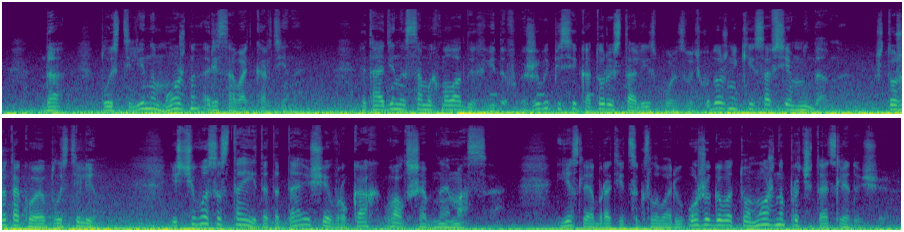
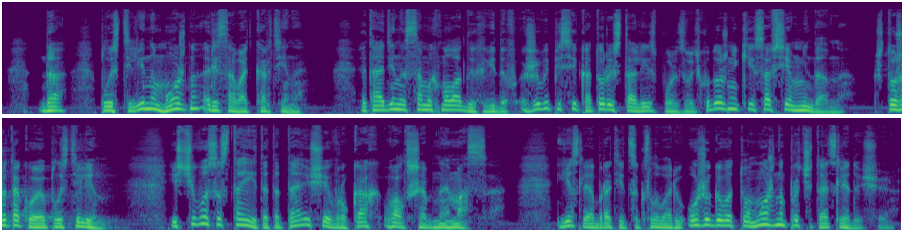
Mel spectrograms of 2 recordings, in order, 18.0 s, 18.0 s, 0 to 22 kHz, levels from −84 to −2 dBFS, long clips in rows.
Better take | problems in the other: second | low rumble; noticeable; throughout; 10 dB below the speech

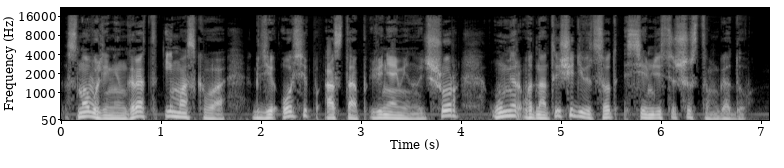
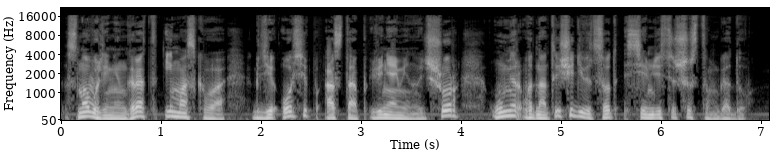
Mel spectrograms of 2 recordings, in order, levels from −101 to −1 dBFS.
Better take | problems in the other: neither | none

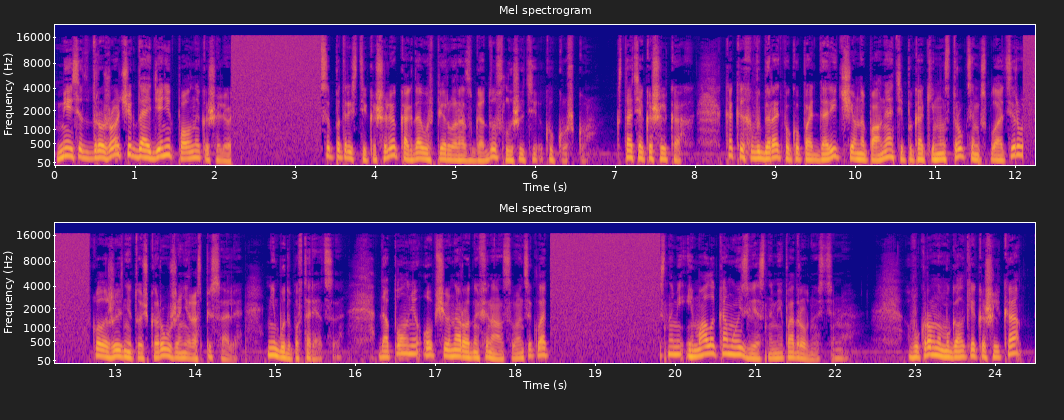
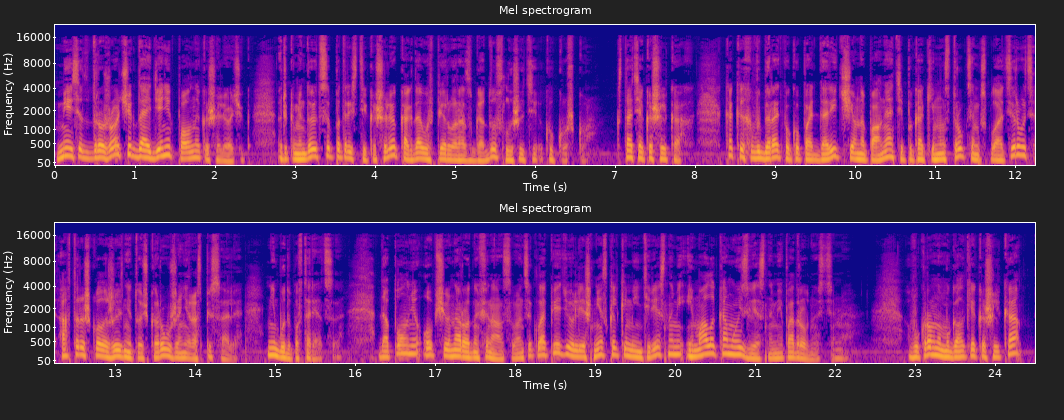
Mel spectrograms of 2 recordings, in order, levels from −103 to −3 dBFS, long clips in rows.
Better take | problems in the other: second | audio cutting out; filled with static; at 2 s for 1 s, at 12 s for 0.5 s and at 18 s for 1.5 s

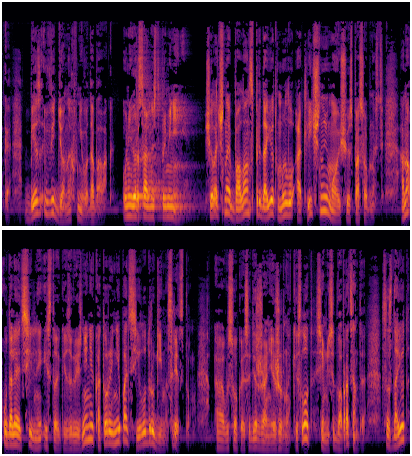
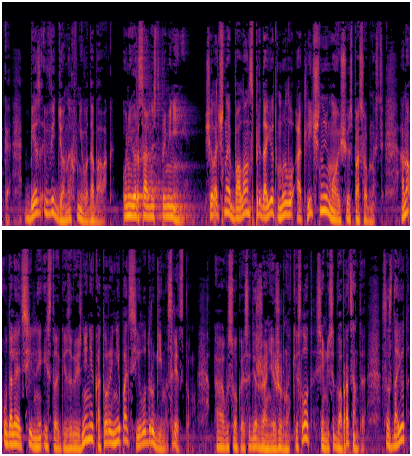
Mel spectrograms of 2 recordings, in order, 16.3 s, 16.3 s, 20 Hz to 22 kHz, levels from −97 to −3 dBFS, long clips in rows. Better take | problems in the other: second | thin; somewhat; fading below 300 Hz

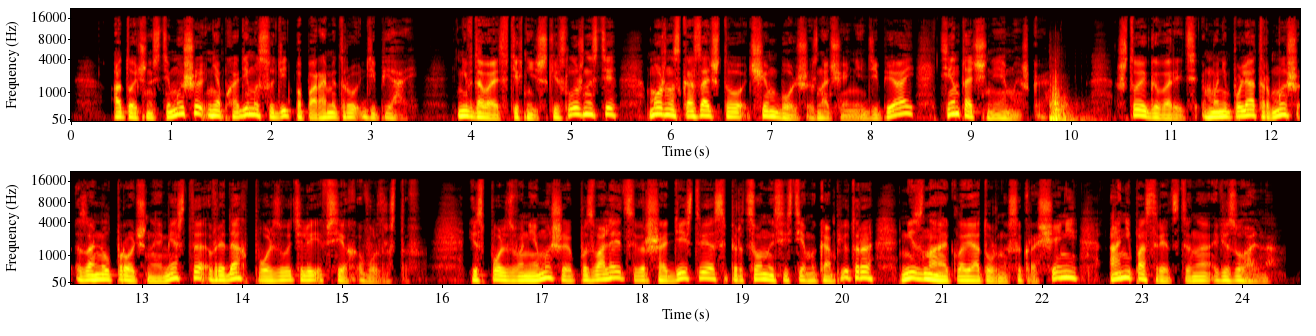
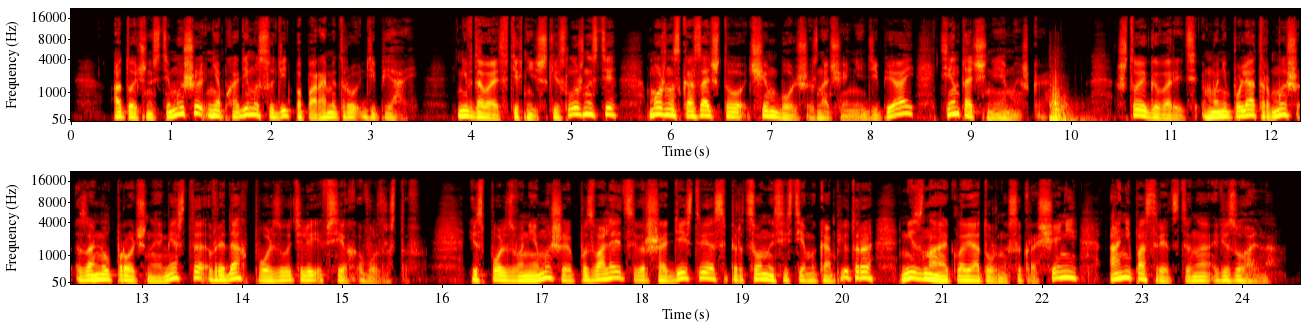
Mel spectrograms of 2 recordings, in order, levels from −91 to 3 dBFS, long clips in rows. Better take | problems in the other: neither | door banging; noticeable; at 10 s; peak 3 dB below the speech; the same in both

